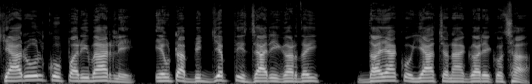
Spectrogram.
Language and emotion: Nepali, neutral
